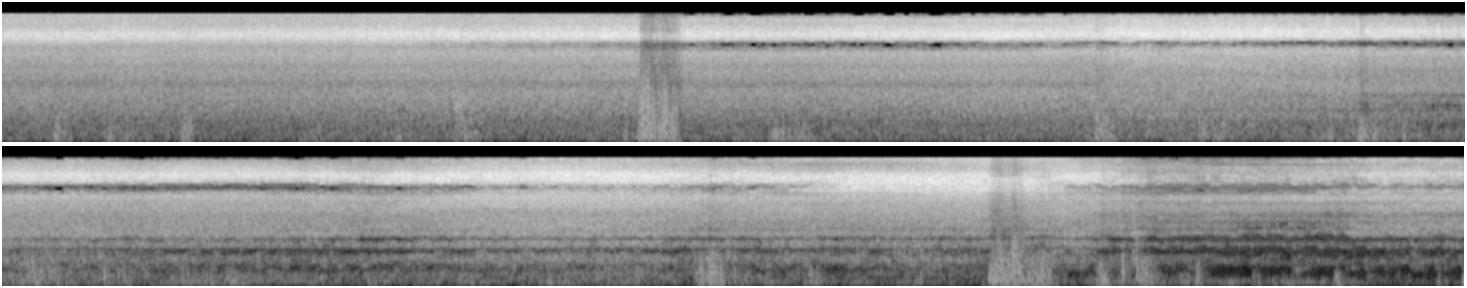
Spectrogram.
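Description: Super typhoon winds and heavy rain: a steady, loud rushing roar, with two brief louder surges, one about six seconds in and one near the end.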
